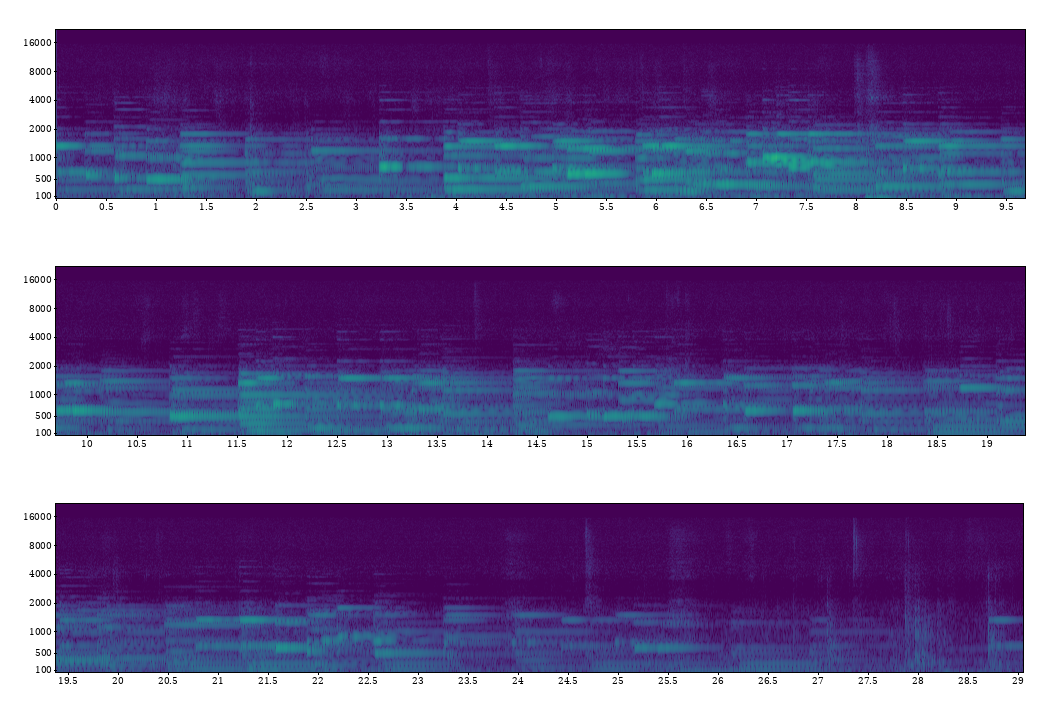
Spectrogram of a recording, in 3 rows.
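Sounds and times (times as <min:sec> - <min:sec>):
piano music: 0:00.0 - 0:29.0.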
